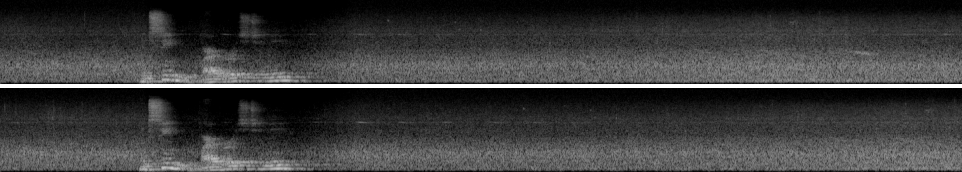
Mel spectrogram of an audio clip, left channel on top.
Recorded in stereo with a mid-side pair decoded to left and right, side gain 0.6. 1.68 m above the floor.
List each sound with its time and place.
1.4 s a man speaking: 60° right, 1.6 m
